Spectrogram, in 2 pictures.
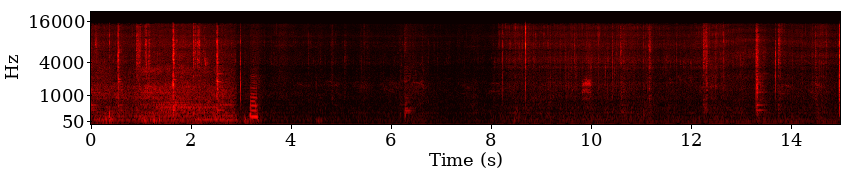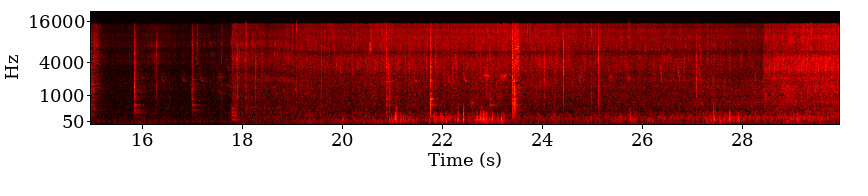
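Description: Onions, garlic and curry leaves frying in coconut oil in a wok, a sizzling hiss with the metal ladle scraping and clinking against the pan. The sizzle sinks low for a few seconds soon after the start, comes back, and is louder and steady from about halfway. It rises again near the end as chopped tomatoes go into the hot oil.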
